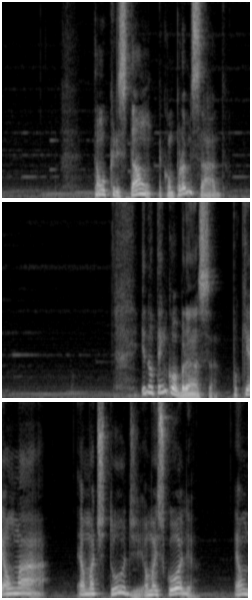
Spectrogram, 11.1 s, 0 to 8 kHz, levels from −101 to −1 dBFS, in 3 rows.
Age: 50-69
